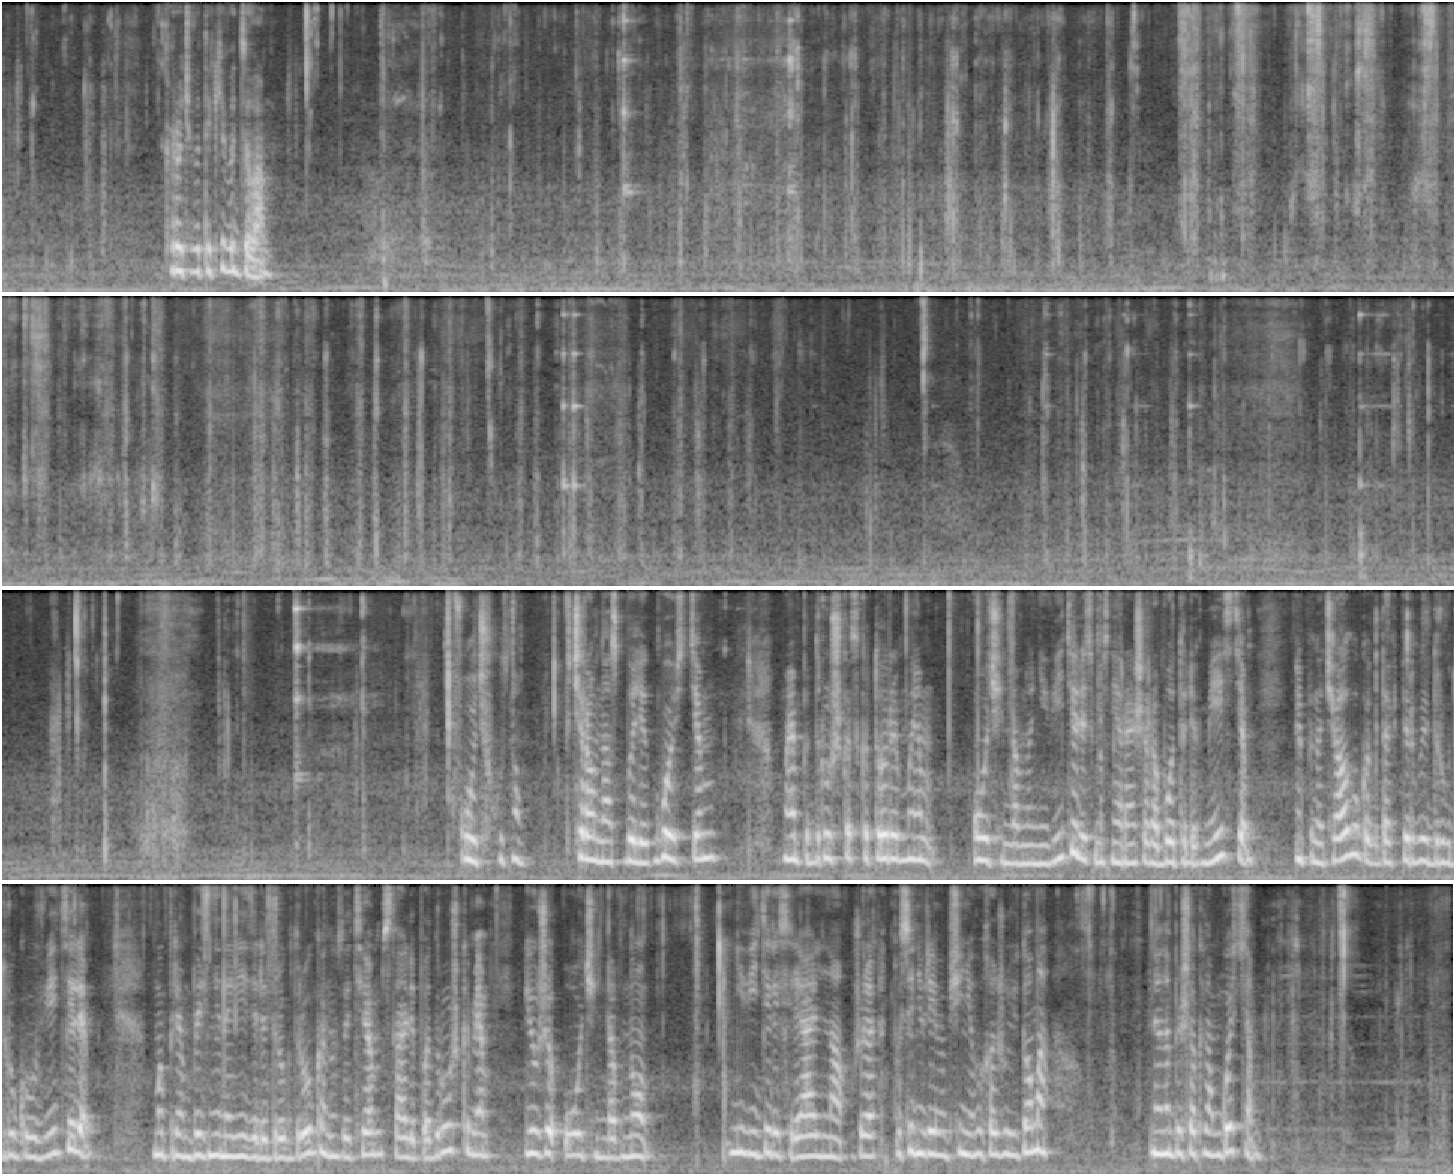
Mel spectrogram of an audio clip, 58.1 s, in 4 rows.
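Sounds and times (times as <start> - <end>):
person chewing crunchy food: 0.0 - 1.7, 2.9 - 33.7, 50.1 - 50.9, 54.1 - 55.1, 56.2 - 58.0.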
